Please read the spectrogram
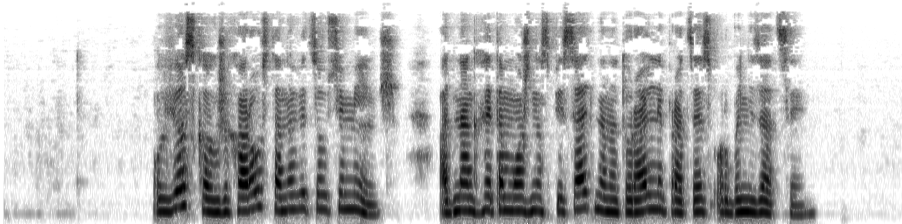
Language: Belarusian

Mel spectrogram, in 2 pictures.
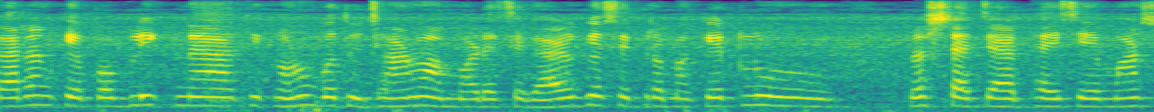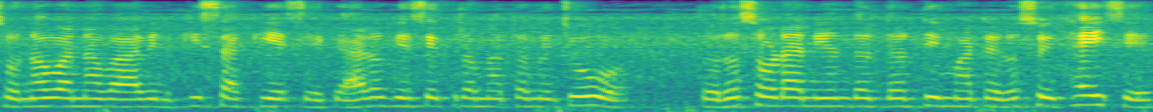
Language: Gujarati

